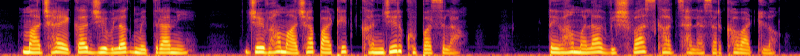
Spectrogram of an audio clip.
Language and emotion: Marathi, sad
